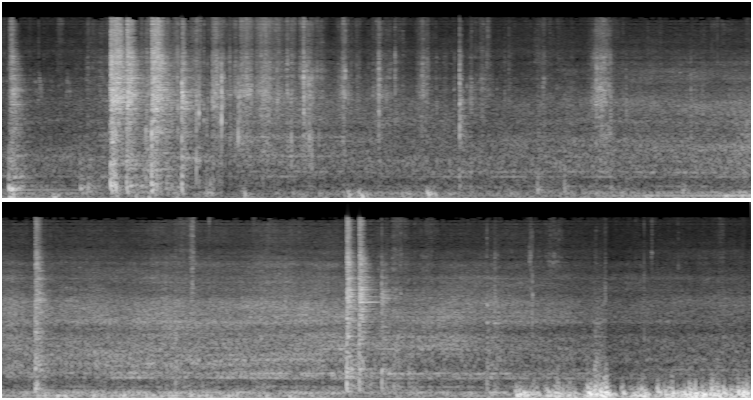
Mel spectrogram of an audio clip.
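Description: Pieces of wood clatter and knock against a metal grill.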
